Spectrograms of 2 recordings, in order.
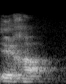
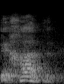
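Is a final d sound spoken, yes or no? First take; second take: no; yes. First: The word ends on a vowel without d. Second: The word ends with an audible d. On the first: The speaker calls it wrong. "on n'a pas entendu le Dalet" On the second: The speaker calls it right. "Il faut dire Echad"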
